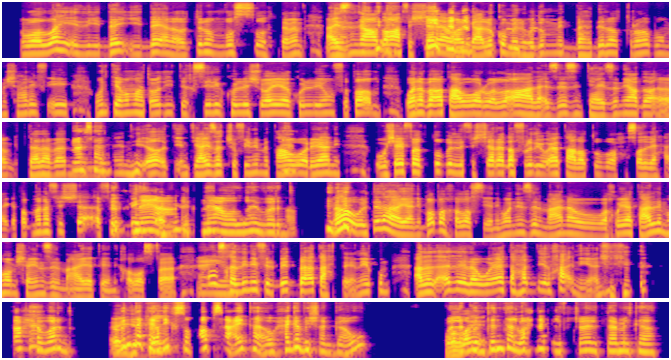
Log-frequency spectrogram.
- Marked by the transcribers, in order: other noise; unintelligible speech; giggle; chuckle; laughing while speaking: "آه"; chuckle; chuckle; laughing while speaking: "في البيت أمان"; chuckle; unintelligible speech; laugh; tapping
- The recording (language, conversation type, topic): Arabic, podcast, إمتى كانت أول مرة ركبت العجلة لوحدك، وحسّيت بإيه؟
